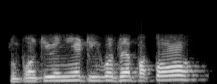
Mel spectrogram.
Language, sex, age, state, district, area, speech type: Sindhi, male, 60+, Maharashtra, Mumbai Suburban, urban, conversation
